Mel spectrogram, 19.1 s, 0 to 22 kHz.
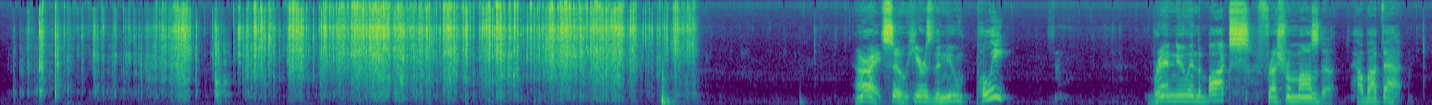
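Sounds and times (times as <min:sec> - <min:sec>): packaging crinkling and tearing: 0:00.1 - 0:09.4.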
